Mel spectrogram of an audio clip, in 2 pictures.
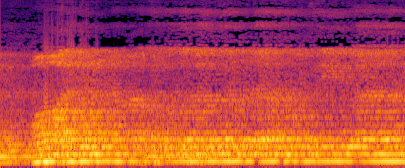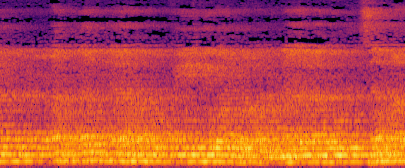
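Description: A single man's voice chanting Quran recitation in long, held melodic phrases, with a few short breaks between phrases.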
